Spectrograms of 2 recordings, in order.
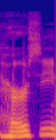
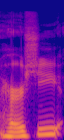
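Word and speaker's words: Hirsi: It's pronounced Hersy, not Hershey.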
